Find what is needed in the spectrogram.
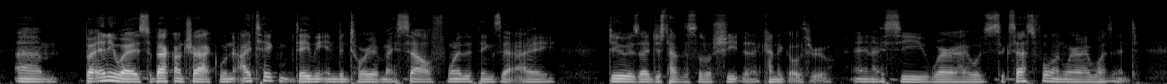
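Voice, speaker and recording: With an unremarkable speaking voice, a man talks at a medium pitch and a fairly quick pace, his intonation fairly even, in a very clean recording with a silent background. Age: 20s. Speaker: podcast co-host. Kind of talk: casual chat.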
